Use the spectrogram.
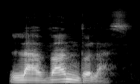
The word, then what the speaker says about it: lavándolas: Lavando, lavándolas. As you can listen, the stressed syllable is the same.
